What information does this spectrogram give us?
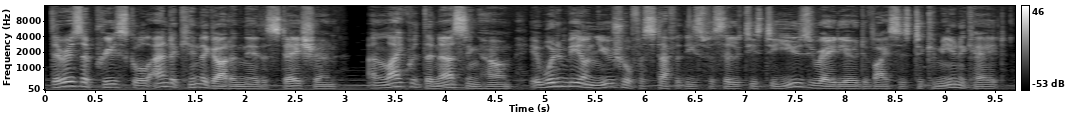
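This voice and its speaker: A man reading a scripted mystery documentary narration for an online video in a measured, explanatory way. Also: lowish voice, very animated. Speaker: YouTube narrator. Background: background music.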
